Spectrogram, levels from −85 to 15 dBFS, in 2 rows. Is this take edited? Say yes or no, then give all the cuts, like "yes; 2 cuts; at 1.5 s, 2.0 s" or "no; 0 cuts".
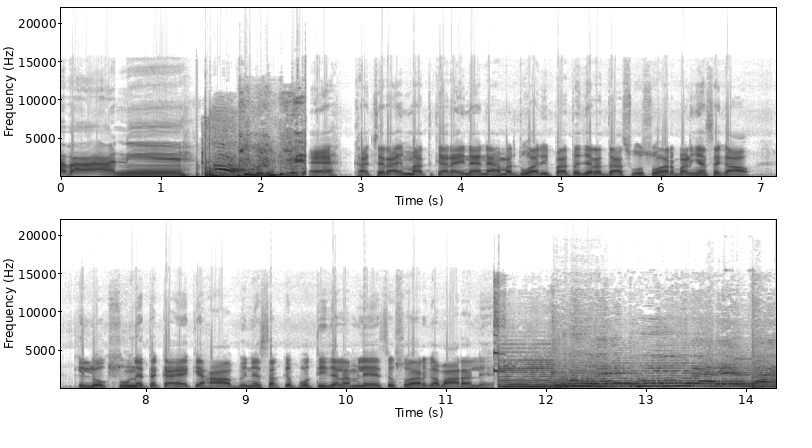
yes; 1 cut; at 11.4 s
